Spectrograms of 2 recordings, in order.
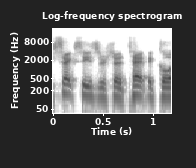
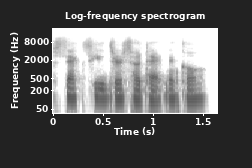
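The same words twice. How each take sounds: First: It is said in the speaker's normal voice. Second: It is said in an imitated, put-on voice.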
